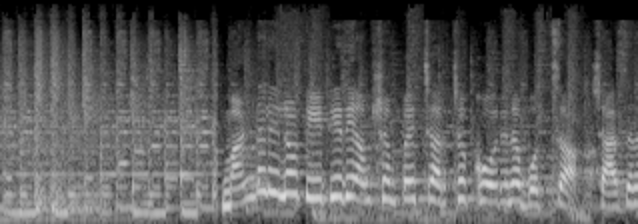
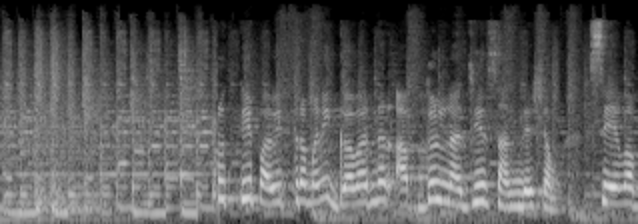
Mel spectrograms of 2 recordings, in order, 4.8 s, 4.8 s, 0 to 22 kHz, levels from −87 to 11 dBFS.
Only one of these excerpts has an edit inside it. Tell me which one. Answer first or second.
first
